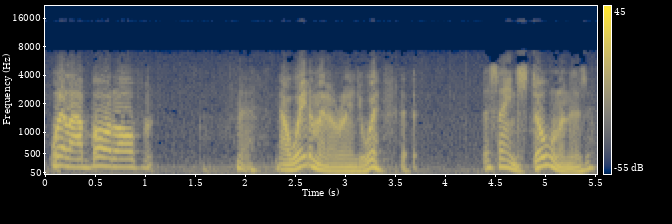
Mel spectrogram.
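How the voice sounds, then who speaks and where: A man's voice: a little high, sing-song, moderate pace, a bit bright, breathy edge, full character voice. An actor playing a nervous, folksy cowhand who stammers through his protests in an old radio western. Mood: nervous, defensive. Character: nervous cowhand, chatty ranch worker protesting innocence. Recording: dull old radio drama recording.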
